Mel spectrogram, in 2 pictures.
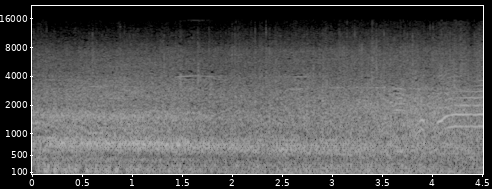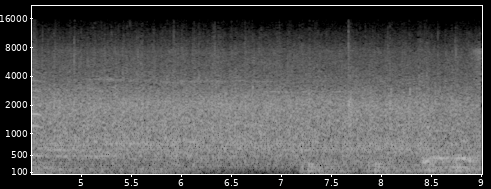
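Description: A large crowd cheers and applauds in a stadium.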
